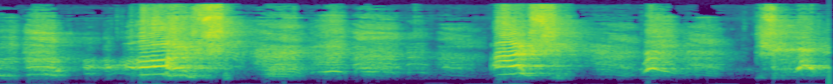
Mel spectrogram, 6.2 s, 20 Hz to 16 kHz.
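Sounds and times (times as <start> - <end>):
person imitating a man's fit of sneezes: 0.9 - 2.0, 3.8 - 5.1, 5.7 - 6.2.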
